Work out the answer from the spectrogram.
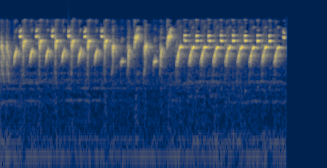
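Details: Goldfinch singing a rapid, rolling twitter of high chirps, with varied notes in the middle and a steady run of repeated notes before it stops abruptly.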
